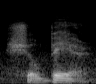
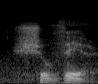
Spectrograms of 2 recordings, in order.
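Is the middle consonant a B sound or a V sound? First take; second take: B; V. First: The middle consonant is a B sound. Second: The middle consonant is a V sound. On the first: The speaker calls it wrong. "my students making the mistake" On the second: The speaker calls it right. "in the present tense it was a vet or a V sound"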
